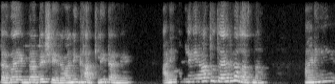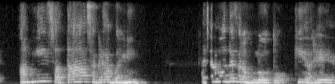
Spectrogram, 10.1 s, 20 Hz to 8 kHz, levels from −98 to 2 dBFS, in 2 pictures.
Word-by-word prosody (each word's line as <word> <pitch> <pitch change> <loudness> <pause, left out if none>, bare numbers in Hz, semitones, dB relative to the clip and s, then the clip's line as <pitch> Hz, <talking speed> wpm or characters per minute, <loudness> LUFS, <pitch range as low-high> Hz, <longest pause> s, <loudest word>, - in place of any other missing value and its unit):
त्याचा 235 +1 0
एकदा 240 -1 +1
ते 265 - +3
शेरवानी 225 -2 +2
घातली 230 0 0
त्याने 200 -4 0 0.5
आणि 220 +2 +2
म्हटलं 265 +2 -8
की 305 - -7
"हां, 335 - +1
तू 360 - -1
तयार 320 +2 +2
झालास 235 -7 0
ना." 205 -2 -2 0.7
आणि 295 +9 -1 0.4
आम्ही 280 +7 -1
स्वतः 255 +1 -1
सगळ्या 245 +1 -2
बहिणी, 220 0 +6 1.0
त्याच्यामध्येच 280 +5 -2
रमलो 225 0 +5
होतो 210 -1 -4 0.2
की 235 0 -3
अरे 230 +2 +2
235 Hz, 145 wpm, -20 LUFS, 220-275 Hz, 1.0 s, बहिणी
